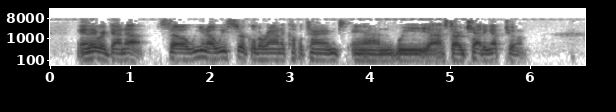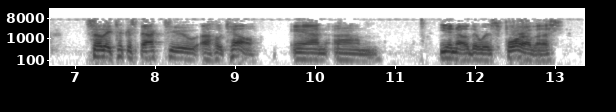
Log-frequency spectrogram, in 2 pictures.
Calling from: Burbank, California, United States; I am calling from Burbank, California.

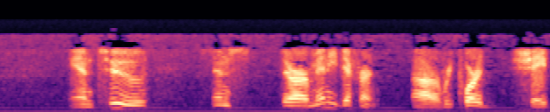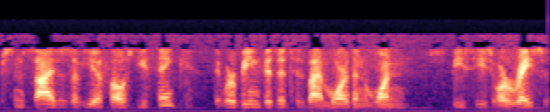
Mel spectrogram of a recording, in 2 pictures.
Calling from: Birmingham, Alabama, United States; I'm calling from Birmingham, Alabama on WERC.

